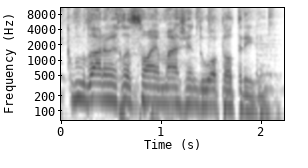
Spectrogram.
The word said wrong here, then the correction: Tigra: Tigra. – Até que ponto é que falhas na pronúncia do nome?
